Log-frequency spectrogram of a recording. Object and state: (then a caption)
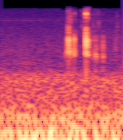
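Lipless crankbait with a single internal weight. An Excalibur One Knocker, a gold-chrome plastic lipless crankbait with a single large internal weight, is held by its hooks and shaken. Instead of a busy rattle, a brief, bright clack sounds over a low background rumble. This quieter knock suits lethargic winter fish.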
